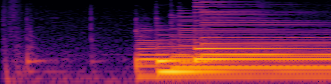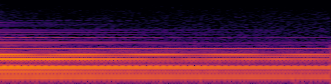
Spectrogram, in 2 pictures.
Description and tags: Strumming Guitar
scrumming a guitar no chords
strum, guitar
